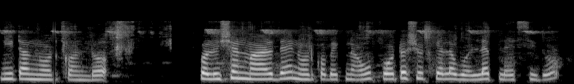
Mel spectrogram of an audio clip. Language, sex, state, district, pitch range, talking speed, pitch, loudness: Kannada, female, Karnataka, Mysore, 225-260 Hz, 135 wpm, 245 Hz, -21 LUFS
